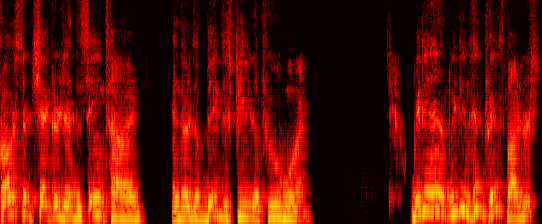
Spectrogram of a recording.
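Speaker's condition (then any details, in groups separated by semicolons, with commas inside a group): Cerebral palsy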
